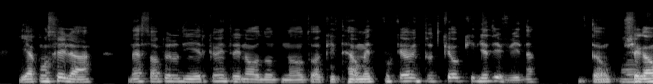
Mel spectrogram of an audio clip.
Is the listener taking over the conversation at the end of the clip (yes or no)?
no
